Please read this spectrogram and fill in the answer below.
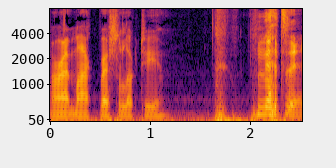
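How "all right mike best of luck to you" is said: put-on serious voice, much lower and quieter. Retelling how Shane and JR replied to a caller, imitating Shane and JR's serious voices. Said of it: "Shane and JR get their serious voices".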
